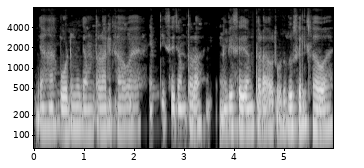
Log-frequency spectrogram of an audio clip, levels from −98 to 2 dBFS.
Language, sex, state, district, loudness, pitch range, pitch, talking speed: Hindi, male, Jharkhand, Jamtara, -19 LUFS, 125-135 Hz, 130 Hz, 190 wpm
